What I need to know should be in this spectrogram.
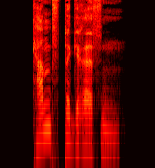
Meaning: dative plural of Kampfbegriff
- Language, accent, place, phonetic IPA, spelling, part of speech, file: German, Germany, Berlin, [ˈkamp͡fbəˌɡʁɪfn̩], Kampfbegriffen, noun, De-Kampfbegriffen.ogg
